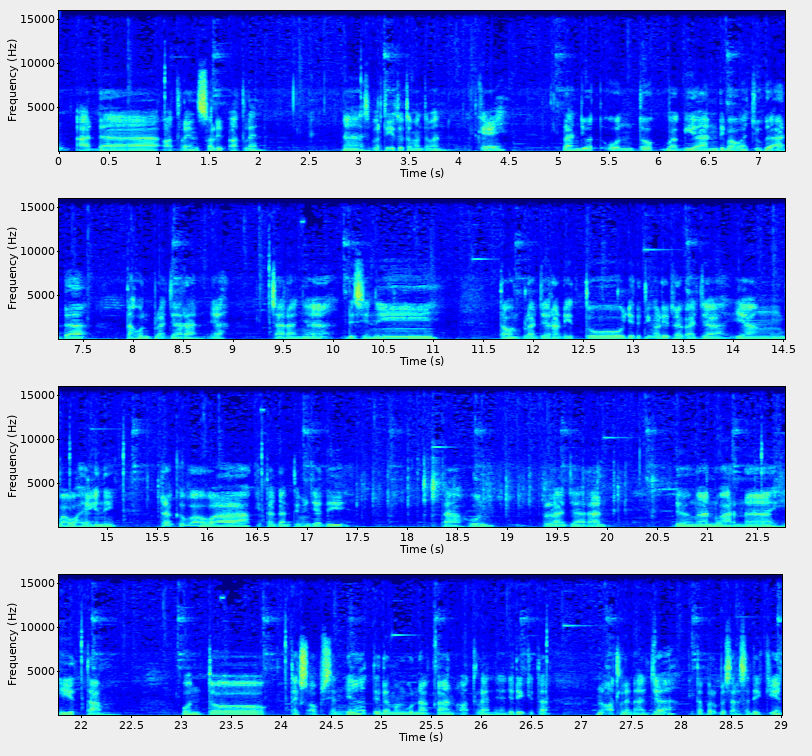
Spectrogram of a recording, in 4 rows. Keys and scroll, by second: 17.6-19.3 typing, 20.2 ctrl+shift+Up, 20.5 typing.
